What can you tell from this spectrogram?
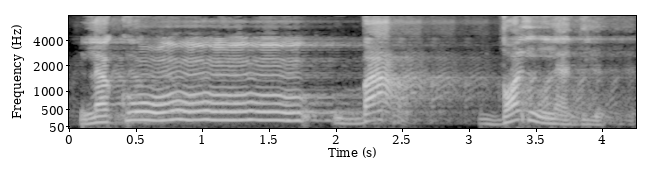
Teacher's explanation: میم ساکن کے بعد با آئے تو اخفاء شفوی ہوتا ہے، یعنی اس میں اخفا کر کے پڑھیں گے · ضاد کو اوپر پڑھیں گے، کیوں؟ ضاد حروف مستعلیہ میں سے ہے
